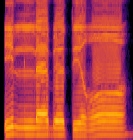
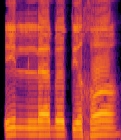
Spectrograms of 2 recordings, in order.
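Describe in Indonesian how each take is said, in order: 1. Konsonannya adalah gh yang halus tanpa gesekan. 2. Konsonannya condong ke kh yang kasar dan bergesekan. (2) "tidak illa ibtigha. Nah, ini hampir sedikit masuk ke huruf kha"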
